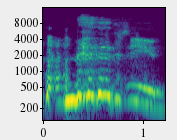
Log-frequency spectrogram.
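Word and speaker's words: Medellín: It's like you say mede and then jean, like your jeans. So you will pronounce it that way. You remember that way. Mede, jean. Medellin.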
